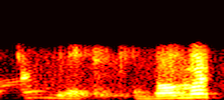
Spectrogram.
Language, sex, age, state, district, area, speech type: Odia, female, 60+, Odisha, Kandhamal, rural, conversation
